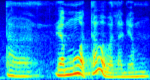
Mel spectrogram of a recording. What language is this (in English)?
Sindhi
